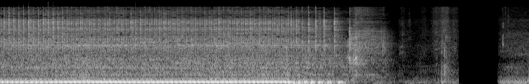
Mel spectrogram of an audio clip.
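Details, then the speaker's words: Yamaha Mio Soul GT 125 FI bought with rough noise, idling with CVT components removed: steady gravelly low drone at idle persists, so roughness is inside the engine; piston, cylinder or con-rod suspected, not confirmed. "tadi kita sudah dengarkan suaranya sendiri ya sudah bisa dengar sendiri jadi ini suara bagian mesin ya lalu untuk suara bagian mesin ini bisa juga dari suara piston dan blok seher yang memang sudah dilakukan pergantian"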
